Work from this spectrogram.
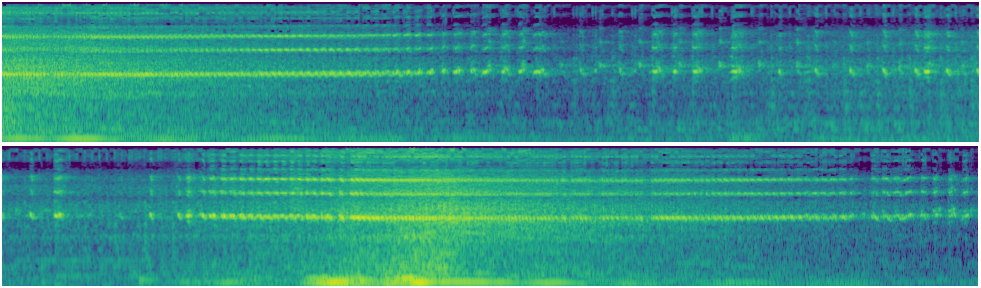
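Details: Ford Focus squeaking and squealing when starting the engine: engine turns over and runs with a shrill steady squeal above it plus rapid squeaky chirps; cause unknown.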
